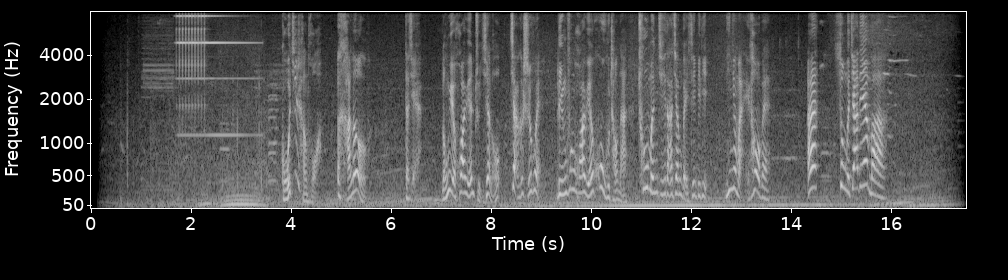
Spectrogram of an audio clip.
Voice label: 搞笑电话对话广告

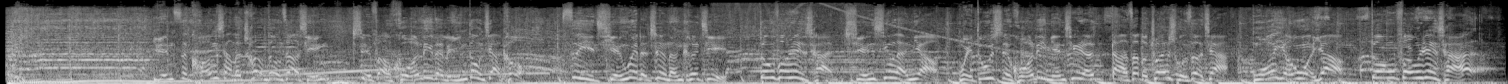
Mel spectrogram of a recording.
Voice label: 年轻活力男声; 东风日产蓝鸟

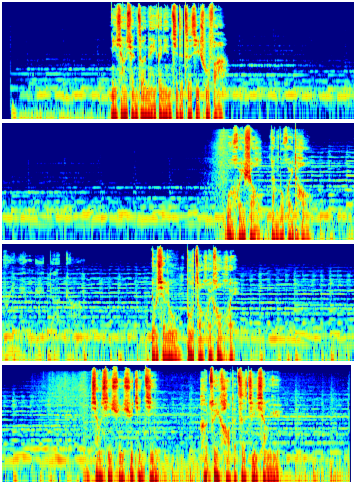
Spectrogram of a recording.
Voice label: 中文走心; 向往

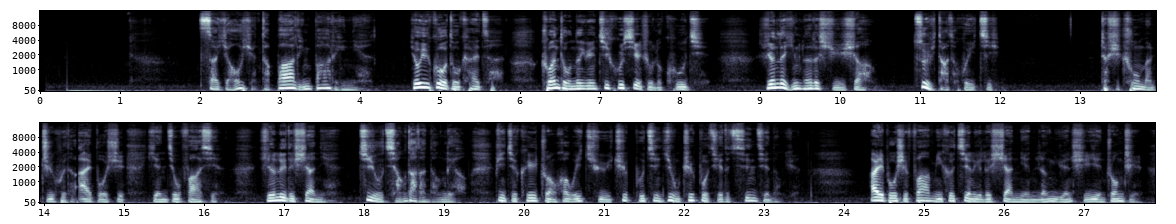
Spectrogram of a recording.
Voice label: 旁白试音

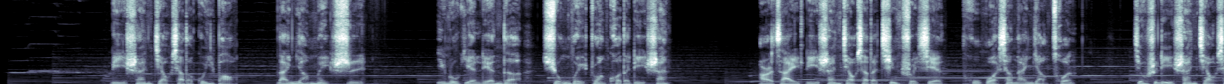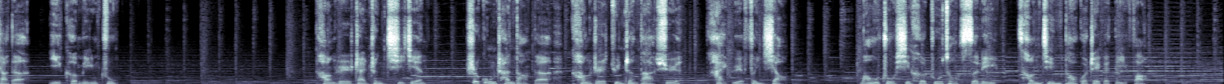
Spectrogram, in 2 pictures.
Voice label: 美食纪录片舌尖体

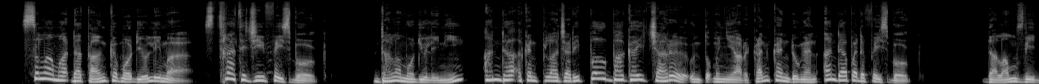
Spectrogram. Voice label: 外籍马莱语男磁性浑厚

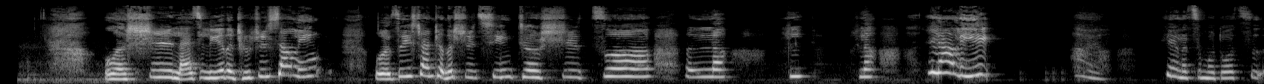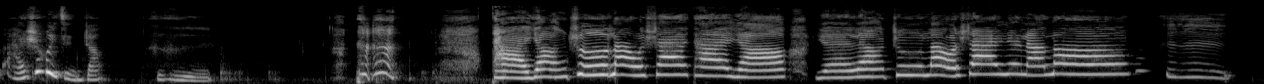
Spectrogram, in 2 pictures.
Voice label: 元气少女音

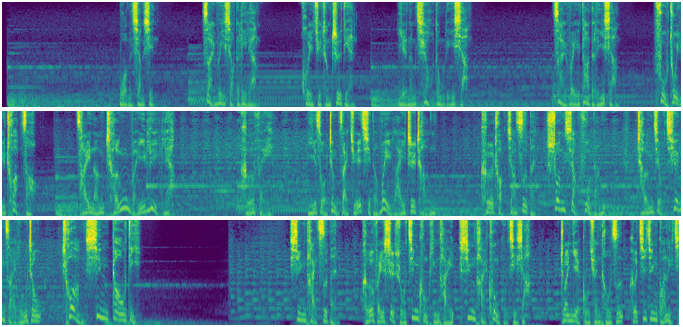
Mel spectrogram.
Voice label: 自信坚定; 兴泰资本

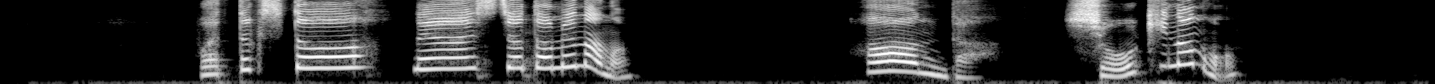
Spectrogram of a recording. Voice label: 傲娇少女

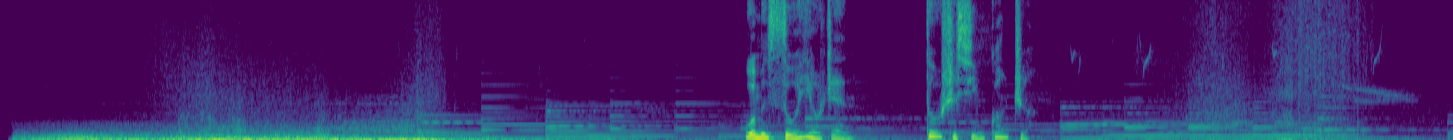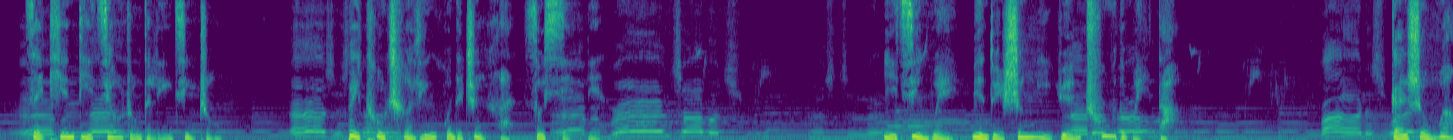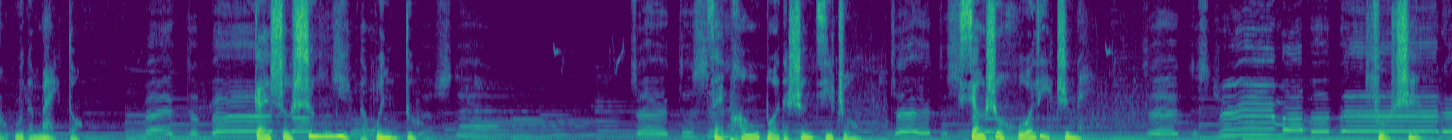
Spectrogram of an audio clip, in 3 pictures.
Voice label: 翡翠广告

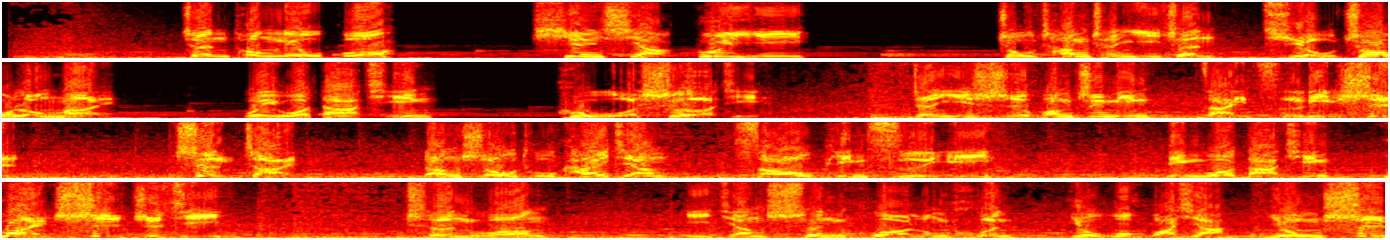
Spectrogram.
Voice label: 霸气古文配音; 秦始皇

